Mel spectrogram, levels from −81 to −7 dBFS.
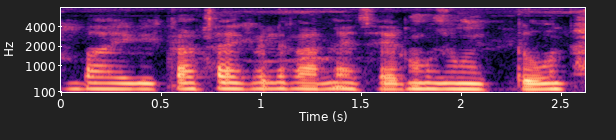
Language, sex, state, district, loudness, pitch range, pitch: Chakma, female, Tripura, Dhalai, -17 LUFS, 190-205 Hz, 195 Hz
